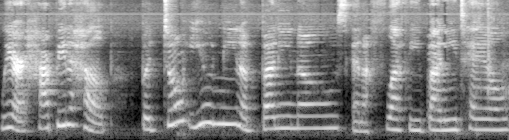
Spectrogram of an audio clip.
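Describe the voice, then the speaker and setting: This woman puts on a character voice pitched high. She keeps a moderate pace. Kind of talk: children's read-aloud. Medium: read story.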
